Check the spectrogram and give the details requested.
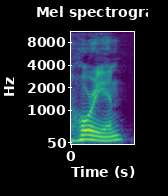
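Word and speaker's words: Rorion: that way try that so are you sure it's spelled royce but it's hoys and horian horian yes yes horienten henner hen yeah hyphen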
